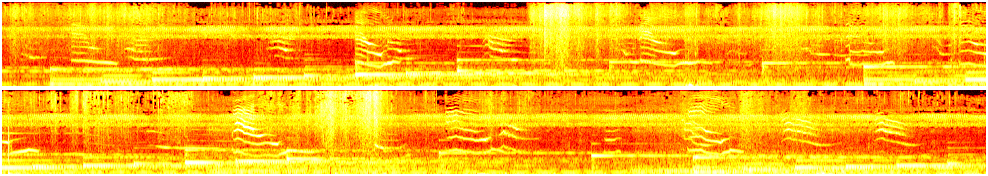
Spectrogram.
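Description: Several kittens mew repeatedly in thin, high-pitched squeaks scattered across the whole stretch, clear, over a soft, steady musical backdrop.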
